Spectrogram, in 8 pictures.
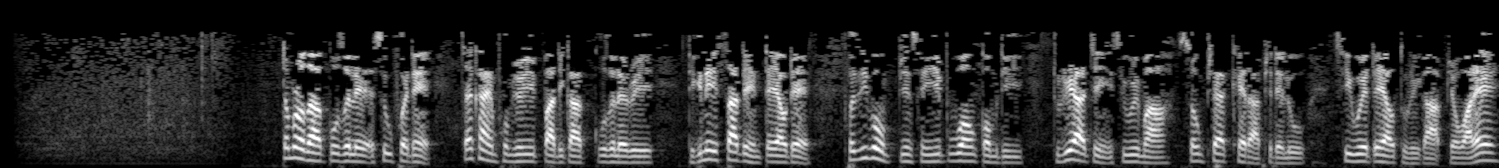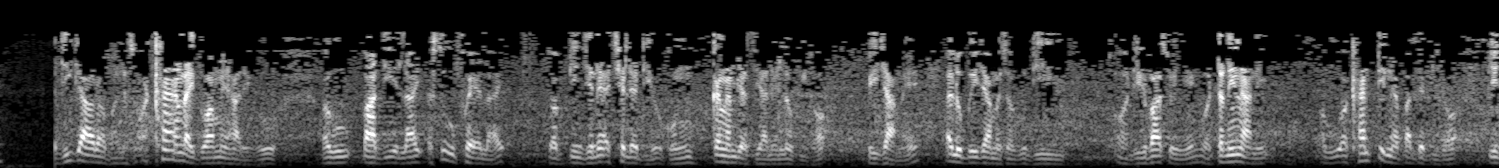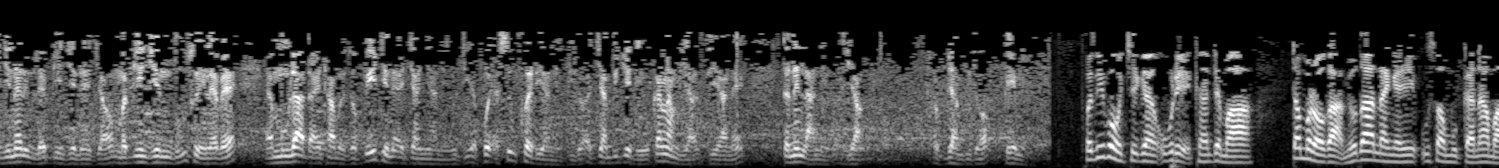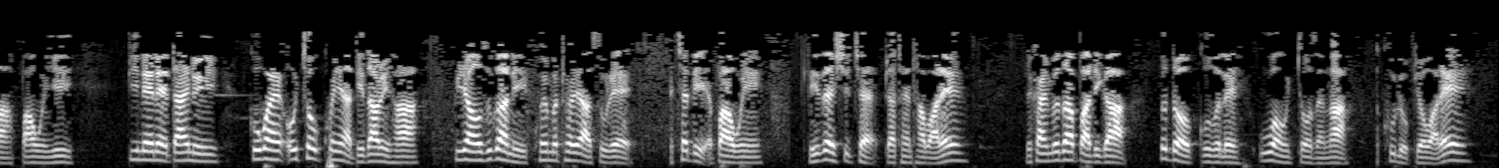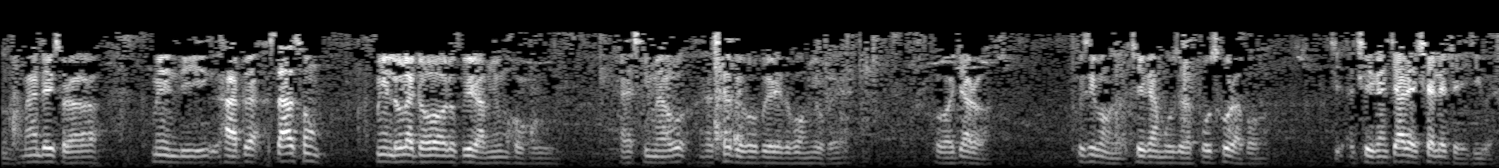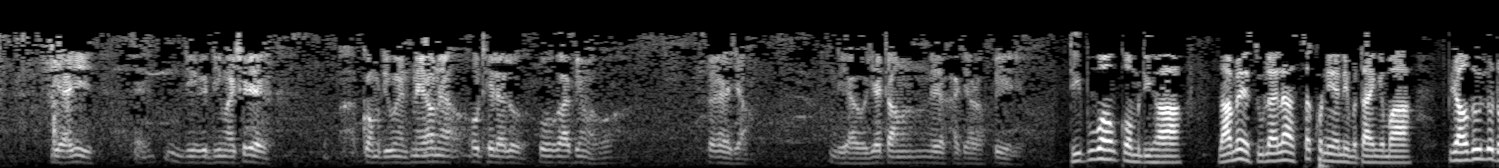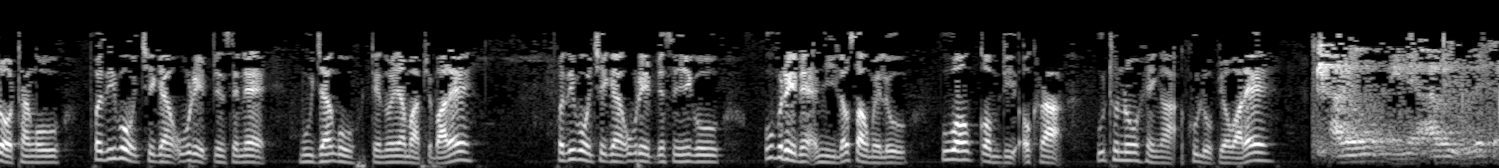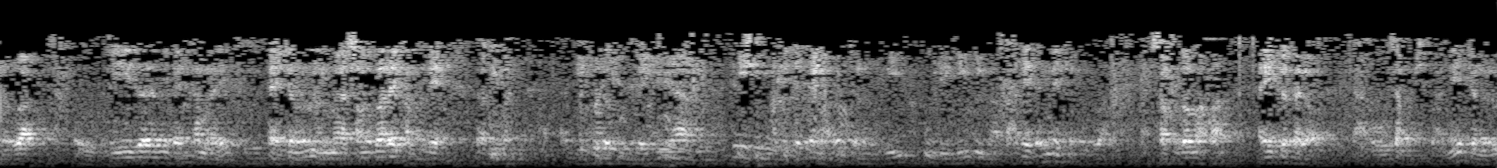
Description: နေပြည်တော်က ပြည်ထောင်စုလွှတ်တော် အဆောက်အအုံမှာ ကျင်းပတဲ့ ပူးပေါင်းကော်မတီ ဒုတိယအကြိမ် အစည်းအဝေး အဖွင့်မိန့်ခွန်းမှာ ပြောခဲ့တာပါ။
ဒါကတော့ အင်န်အယ်လ်ဒီပါတီက ကိုယ်စားလှယ် ဦးအောင်ကြည်ညွန့် ပြောသွားတာပါ။
ရခိုင်အမျိုးသားပါတီက လွှတ်တော်ကိုယ်စားလှယ် ဦးအောင်ကျော်ဇံ က အခုလို ပြောပါတယ်။
ဖွဲ့စည်းပုံအခြေခံဥပဒေပြင်ဆင်ရေးကို ဥပဒေနဲ့အညီ လုပ်ဆောင်မယ်လို့ ပူးပေါင်းကော်မတီ ဥက္ကဋ္ဌ ဦးထွန်းထွန်းဟိန်က အခုလိုပြောပါတယ်။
